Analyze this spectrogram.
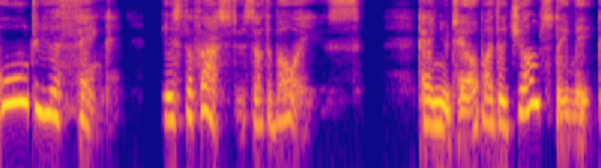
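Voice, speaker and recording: In a put-on character voice, raspy and fairly high in pitch, the speaker moves at a fairly slow pace with very wide pitch swings. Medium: read story.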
